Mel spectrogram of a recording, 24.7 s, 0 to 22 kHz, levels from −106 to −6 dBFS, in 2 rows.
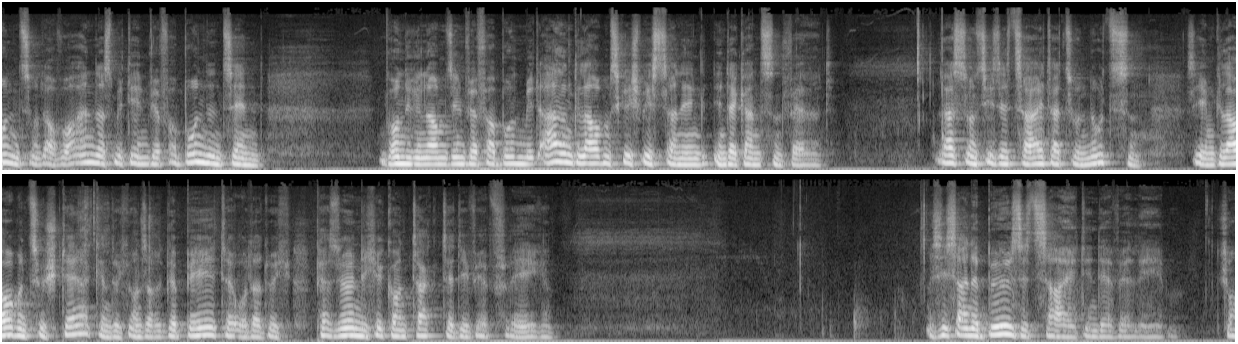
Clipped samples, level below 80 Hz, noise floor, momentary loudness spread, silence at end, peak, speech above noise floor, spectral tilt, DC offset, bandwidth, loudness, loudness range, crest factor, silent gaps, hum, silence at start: under 0.1%; -48 dBFS; -50 dBFS; 13 LU; 0 s; -4 dBFS; 29 dB; -6.5 dB/octave; under 0.1%; 18 kHz; -22 LUFS; 8 LU; 18 dB; none; none; 0 s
